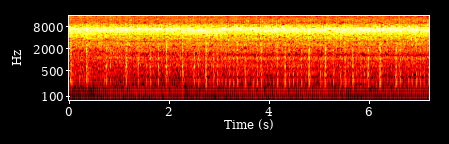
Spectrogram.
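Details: Renault K4M engine at steady idle with a light, fairly regular tapping knock about three per second; abnormal internal knock, cause not clear.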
